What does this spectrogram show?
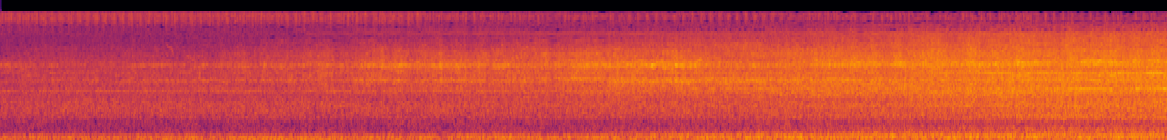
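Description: Train approaching: a low rumble that grows steadily louder, with a whine of several steady high tones building over it.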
